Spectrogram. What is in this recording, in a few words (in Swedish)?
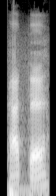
"patte", skanska ord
